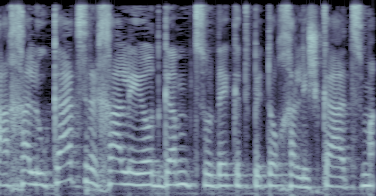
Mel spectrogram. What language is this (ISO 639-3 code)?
heb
